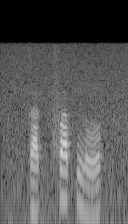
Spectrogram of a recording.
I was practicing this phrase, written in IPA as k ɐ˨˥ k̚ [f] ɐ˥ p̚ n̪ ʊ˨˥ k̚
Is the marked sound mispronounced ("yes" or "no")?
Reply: no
